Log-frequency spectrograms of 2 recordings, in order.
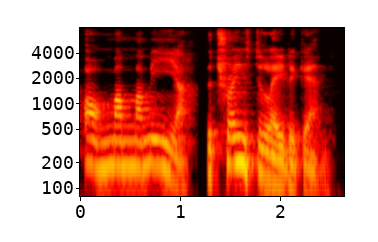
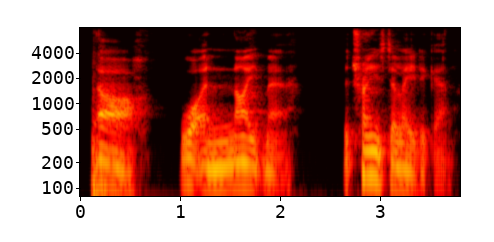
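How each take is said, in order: First: High, theatrical Italian-style wail; over-the-top dramatic. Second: Understated complaint. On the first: Teacher mocking how Brits don't complain, overly dramatic. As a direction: ham up the despair like an opera. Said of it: "not dramatic". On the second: Teacher showing the British way to complain, understated. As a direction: shrug it off dryly. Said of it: "We understate it". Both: Shown as a demonstration.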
